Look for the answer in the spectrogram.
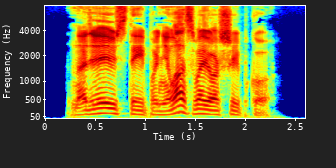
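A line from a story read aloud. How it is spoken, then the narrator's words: Lecturing tone. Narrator (Russian): закончил он, менторским тоном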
